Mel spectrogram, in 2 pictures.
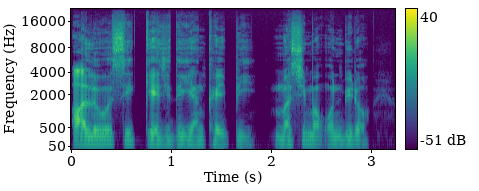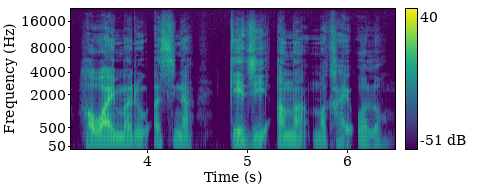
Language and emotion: Manipuri, neutral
